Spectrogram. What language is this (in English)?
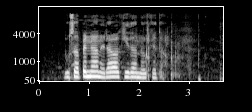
Basque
